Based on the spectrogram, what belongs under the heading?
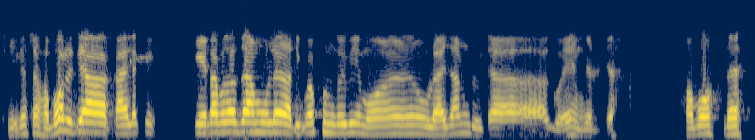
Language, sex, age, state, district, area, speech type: Assamese, male, 30-45, Assam, Lakhimpur, rural, conversation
